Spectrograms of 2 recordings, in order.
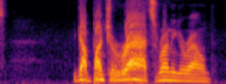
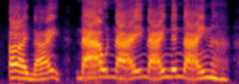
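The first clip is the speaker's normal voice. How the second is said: lightly hammed German accent, higher and louder; mock German accent; 9 semitones higher, 4 dB louder, slower than usual. Shown as a demonstration. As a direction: say nine like a joking German. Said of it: "Starting to sound like a German".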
